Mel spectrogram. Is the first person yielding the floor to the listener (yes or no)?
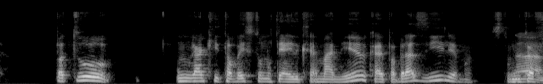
yes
